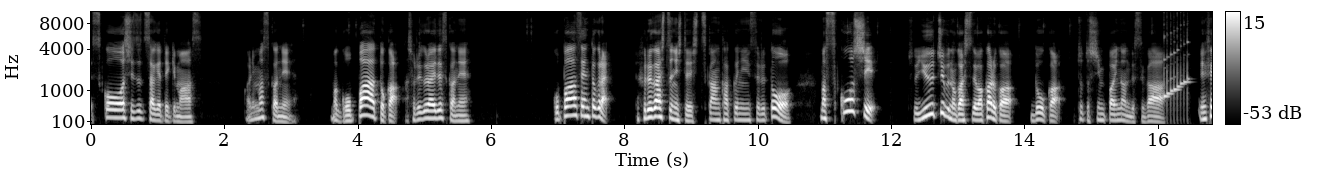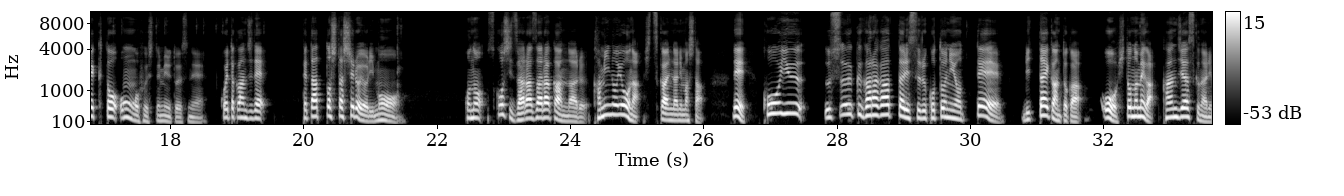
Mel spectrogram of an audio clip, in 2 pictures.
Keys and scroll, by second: 4.9 5, 5.2 Return, 10.0 typing, 11.1 space, 11.6 space, 11.7 space.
